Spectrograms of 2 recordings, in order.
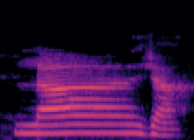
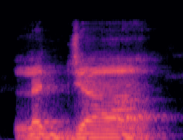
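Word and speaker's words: लज्जा: So you have to focus on the long vowel and short vowel. Okay. You're making the not make the long short, shorter long. Lajja. Laja. It is not laja. It is not laja also. It is la. The last vowel is a. Ja. That a is there. So lajja.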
